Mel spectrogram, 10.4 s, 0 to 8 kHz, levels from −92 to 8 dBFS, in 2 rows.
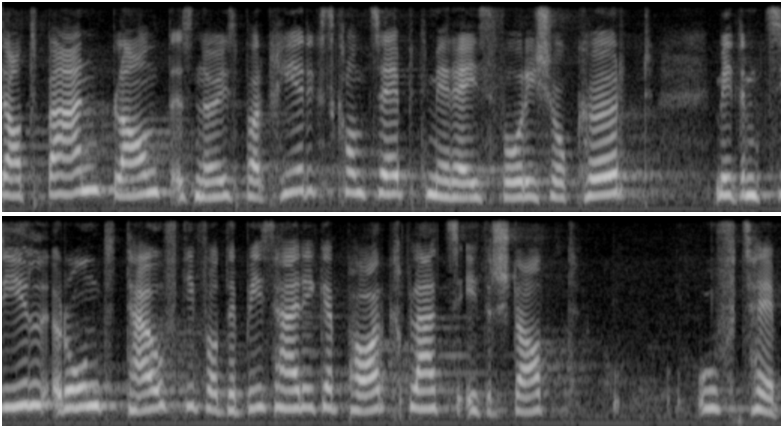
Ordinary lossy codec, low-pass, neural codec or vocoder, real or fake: none; 7.2 kHz; vocoder, 44.1 kHz, 128 mel bands every 256 samples, BigVGAN v2; fake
